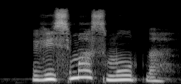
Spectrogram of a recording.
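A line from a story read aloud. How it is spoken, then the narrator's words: Sighing. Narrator (Russian): вздохнула я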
